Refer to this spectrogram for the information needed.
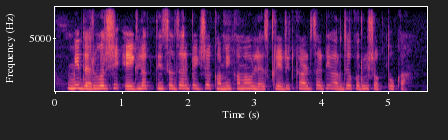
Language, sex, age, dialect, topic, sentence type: Marathi, female, 18-24, Standard Marathi, banking, question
